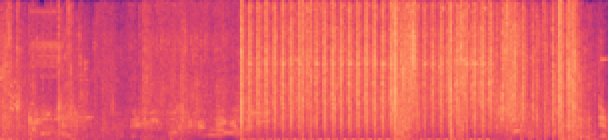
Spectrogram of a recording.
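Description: Gunshots in a chaotic video game battle: loud, rapid machine-gun bursts with evenly spaced shots dominate the middle, with further firing before and after and a voice talking over it.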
